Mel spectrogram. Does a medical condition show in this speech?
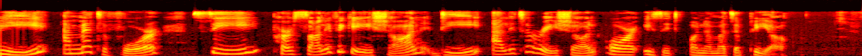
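No.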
